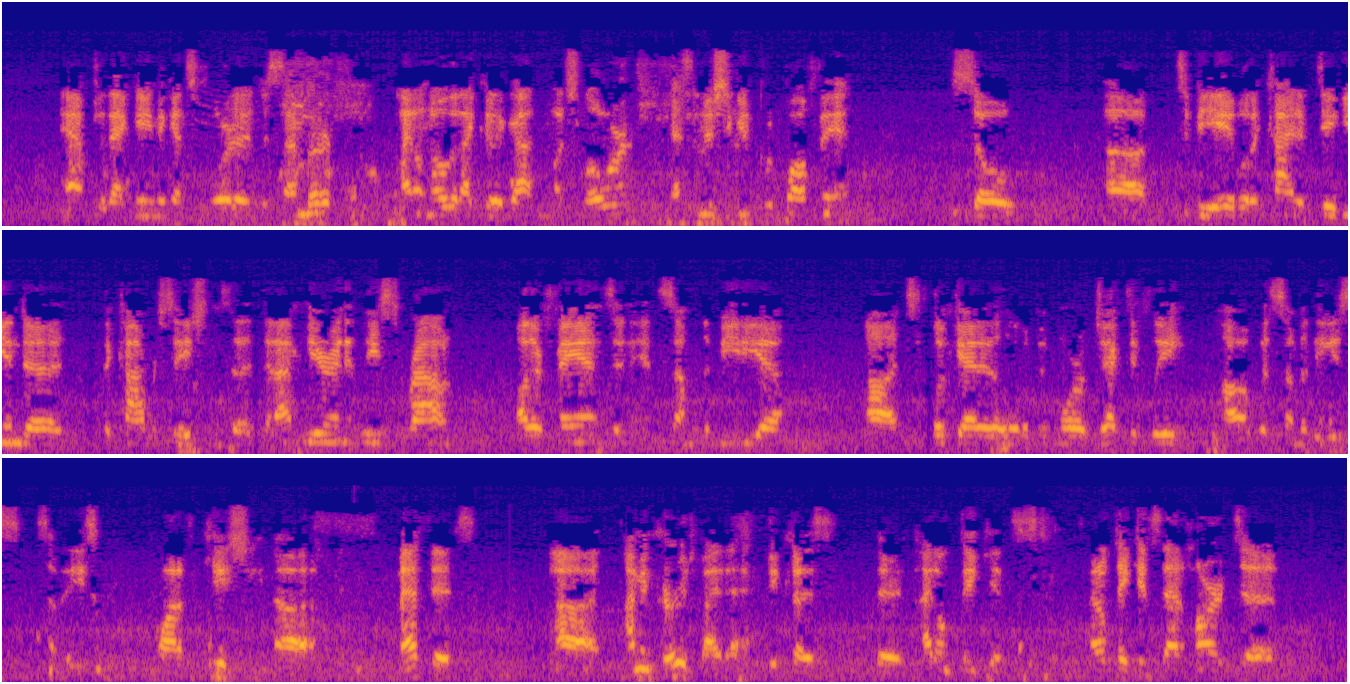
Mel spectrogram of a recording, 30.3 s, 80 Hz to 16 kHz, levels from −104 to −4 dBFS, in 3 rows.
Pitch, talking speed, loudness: 360 Hz, 170 wpm, -29 LUFS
